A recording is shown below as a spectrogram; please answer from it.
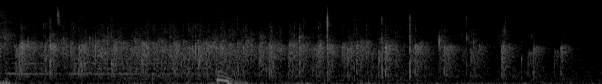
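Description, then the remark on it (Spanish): An audience in a church service applauds Jesus, many hands clapping steadily in a dense, rapid wash that stays loud for the whole stretch, with a brief voice rising over it midway and the clapping thinning slightly toward the end. “es un aplauso a Jesús.”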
